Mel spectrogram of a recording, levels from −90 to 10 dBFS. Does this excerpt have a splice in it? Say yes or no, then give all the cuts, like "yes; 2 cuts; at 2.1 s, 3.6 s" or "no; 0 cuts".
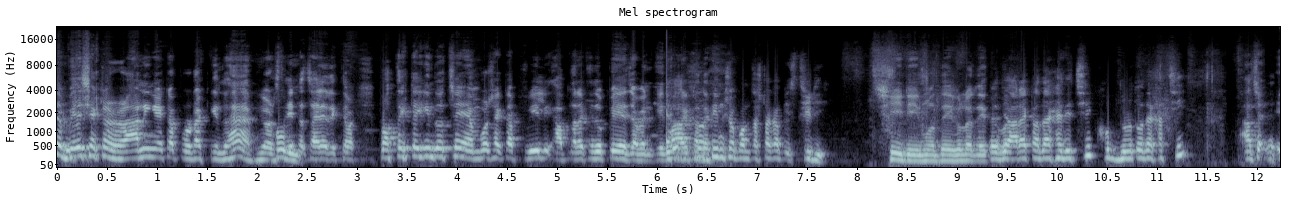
yes; 1 cut; at 6.4 s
